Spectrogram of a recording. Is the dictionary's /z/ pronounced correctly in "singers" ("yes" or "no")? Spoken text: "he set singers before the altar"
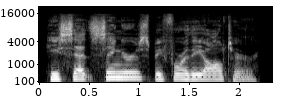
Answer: yes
